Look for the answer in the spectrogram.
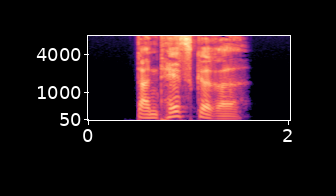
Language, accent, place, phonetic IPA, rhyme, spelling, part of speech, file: German, Germany, Berlin, [danˈtɛskəʁə], -ɛskəʁə, danteskere, adjective, De-danteskere.ogg
- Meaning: inflection of dantesk: 1. strong/mixed nominative/accusative feminine singular comparative degree 2. strong nominative/accusative plural comparative degree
